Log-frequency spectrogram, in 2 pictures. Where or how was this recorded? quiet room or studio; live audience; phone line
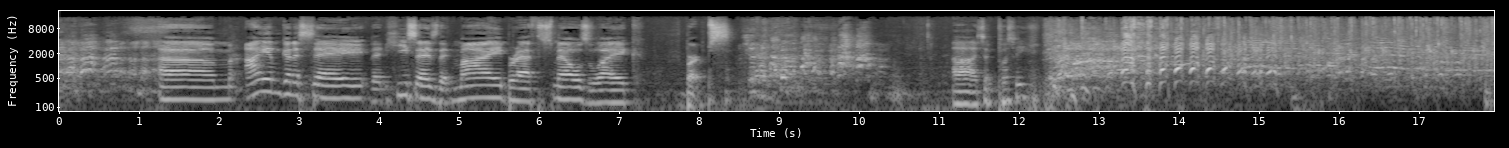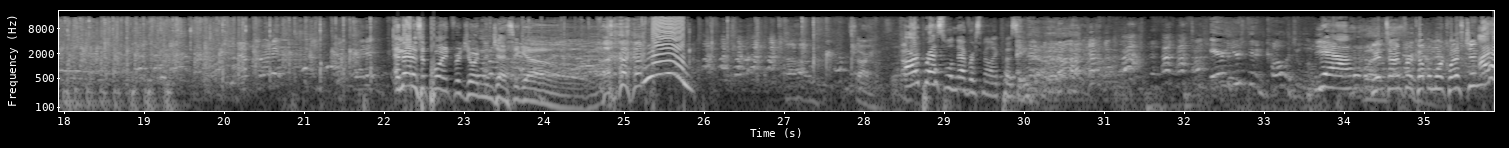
live audience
